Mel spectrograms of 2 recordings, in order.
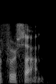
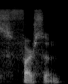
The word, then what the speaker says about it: Farsoon: Is it Farsoon or Fursan? So I keep making the mistake, but it is Farsoon.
